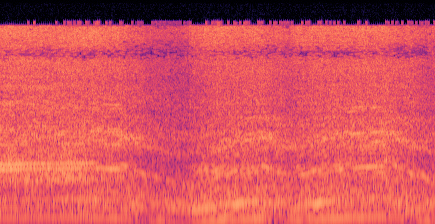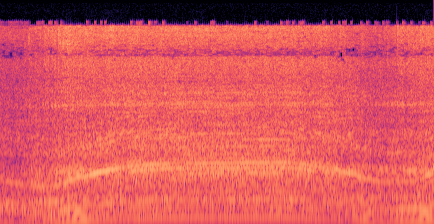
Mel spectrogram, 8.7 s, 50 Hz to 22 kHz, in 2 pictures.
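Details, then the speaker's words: Homelite BP250 backpack leaf blower two-stroke after draining old gas, fresh 2-cycle mix and fuel mixture screw adjustment, idling well: crisp buzz rising and dropping cleanly with throttle blips, no sputter or bog; normal running and revving. "so it's a home light BP 250 starts right up you know and all it needed was new gas that's all it needed and a fuel mixture adjustment on the screws"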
